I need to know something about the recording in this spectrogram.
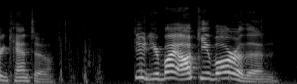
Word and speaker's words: Akihabara: Dude, you're by Akihabara then. Akihabara. I always say that wrong. The right emphasis on syllables is difficult.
